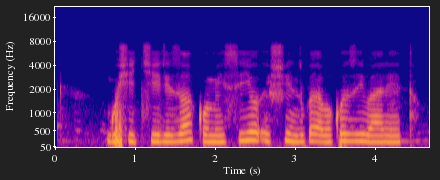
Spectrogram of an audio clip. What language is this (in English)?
Kinyarwanda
